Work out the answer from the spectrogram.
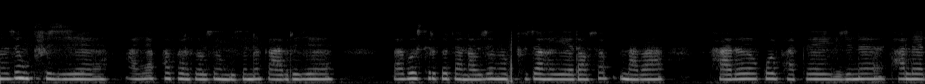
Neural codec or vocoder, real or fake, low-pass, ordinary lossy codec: none; real; 7.2 kHz; none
